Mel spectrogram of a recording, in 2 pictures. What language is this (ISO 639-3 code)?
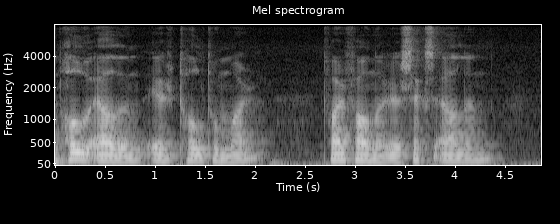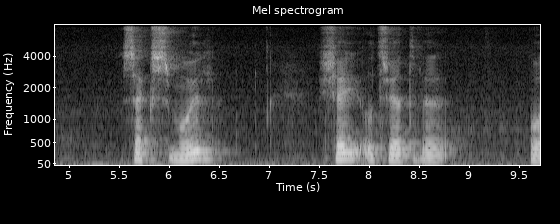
fao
